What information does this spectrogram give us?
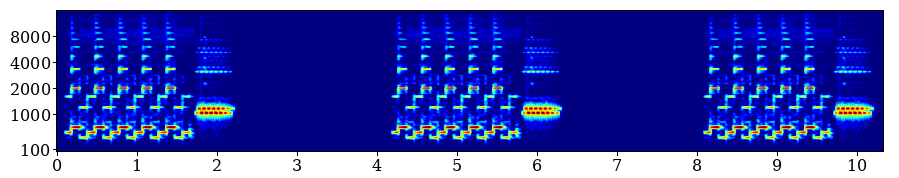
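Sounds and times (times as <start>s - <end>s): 
classic phone ringtone: 0.1s - 2.2s, 4.2s - 6.3s, 8.1s - 10.2s.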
